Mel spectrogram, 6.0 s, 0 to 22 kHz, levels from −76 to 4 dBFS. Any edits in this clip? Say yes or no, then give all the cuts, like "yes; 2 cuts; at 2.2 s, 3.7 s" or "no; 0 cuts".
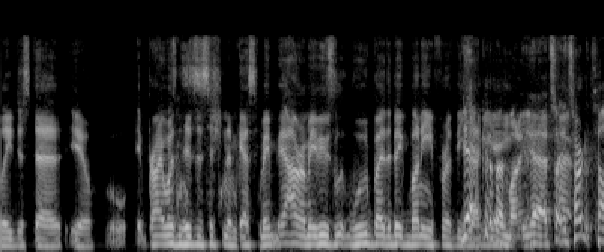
yes; 2 cuts; at 2.6 s, 4.8 s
